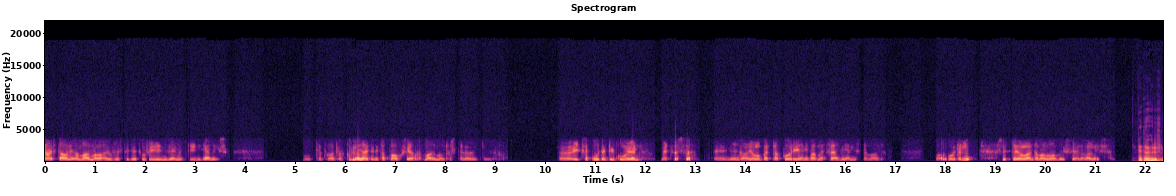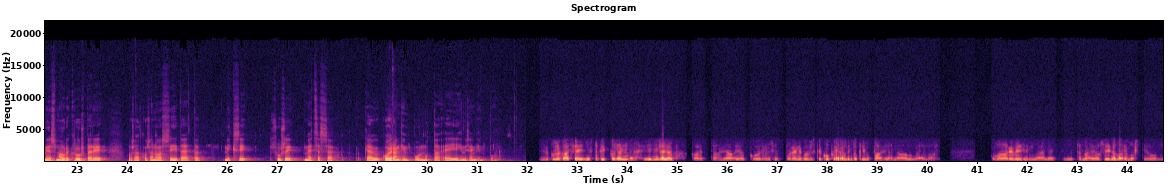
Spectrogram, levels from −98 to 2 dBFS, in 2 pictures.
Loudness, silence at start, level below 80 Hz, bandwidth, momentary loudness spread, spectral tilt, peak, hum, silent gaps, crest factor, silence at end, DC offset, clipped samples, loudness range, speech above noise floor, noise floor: -24 LUFS; 0 s; -54 dBFS; 9.6 kHz; 19 LU; -9 dB/octave; -4 dBFS; none; none; 22 dB; 0.1 s; under 0.1%; under 0.1%; 10 LU; 49 dB; -73 dBFS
